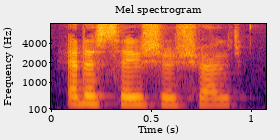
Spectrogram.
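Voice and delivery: ordinary delivery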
